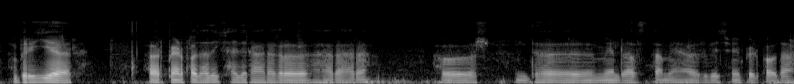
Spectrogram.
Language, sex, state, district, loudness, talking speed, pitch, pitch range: Hindi, male, Chhattisgarh, Balrampur, -27 LUFS, 120 wpm, 100 Hz, 95-100 Hz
